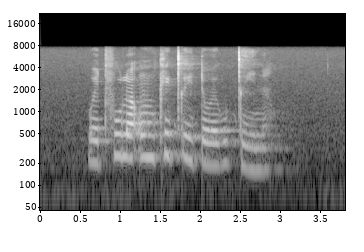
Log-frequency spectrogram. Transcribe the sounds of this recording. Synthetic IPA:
wetʰulaʔum̩kʰiǀitʼɔwek̬uɡ͡ǀʱiːna

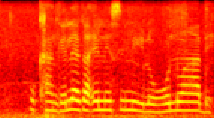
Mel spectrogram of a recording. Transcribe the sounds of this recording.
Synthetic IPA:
ukʰaŋɡʱɛlɛk̬aɛnesimilɔwɔnwaːɓɛ

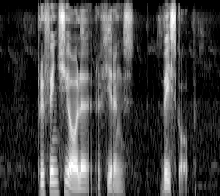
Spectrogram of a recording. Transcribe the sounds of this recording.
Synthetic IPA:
prufɛnʃiɑːlərəχiəɾəŋs | vɛskɑ̰ːp

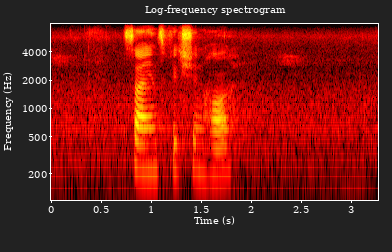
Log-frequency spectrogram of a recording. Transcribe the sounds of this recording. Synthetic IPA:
sajə̃nsfikʃɔ̃nɦa

